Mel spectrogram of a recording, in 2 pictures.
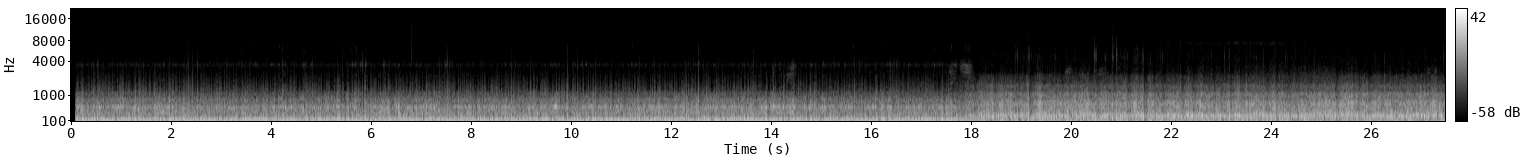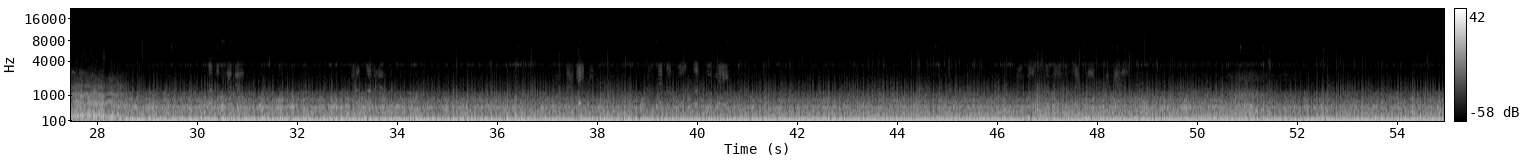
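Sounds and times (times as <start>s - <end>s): wind rumble on microphone: 0.0s - 54.9s
car engine running: 0.1s - 54.9s
steady hum: 0.1s - 54.9s
tyre road noise: 0.2s - 39.4s, 48.5s - 54.9s.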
